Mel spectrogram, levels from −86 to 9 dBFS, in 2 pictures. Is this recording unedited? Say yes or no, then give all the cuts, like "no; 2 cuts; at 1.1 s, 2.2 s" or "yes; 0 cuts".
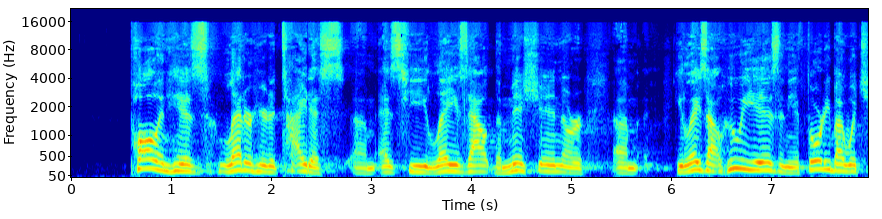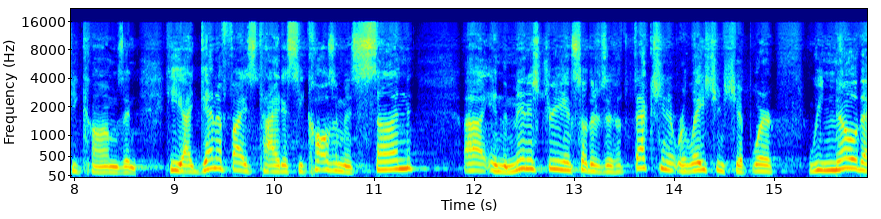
yes; 0 cuts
